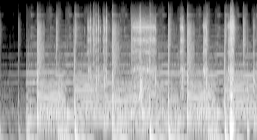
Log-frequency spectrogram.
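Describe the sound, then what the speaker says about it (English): Screws being driven by hand into an ABS front lip spoiler on a Tesla Model Y, with a run of sharp ratcheting clicks and mechanical clatter, close and fairly loud, and no talking. "So I will install these screws right about now."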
